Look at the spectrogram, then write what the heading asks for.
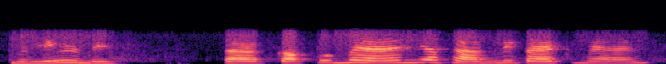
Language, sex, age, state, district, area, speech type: Sindhi, female, 30-45, Rajasthan, Ajmer, urban, conversation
